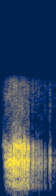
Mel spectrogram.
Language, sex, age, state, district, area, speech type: Bengali, male, 18-30, West Bengal, Uttar Dinajpur, urban, conversation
